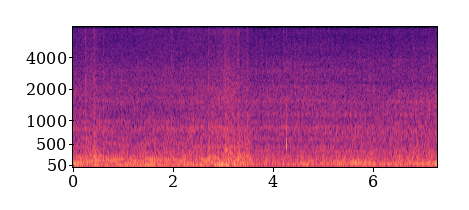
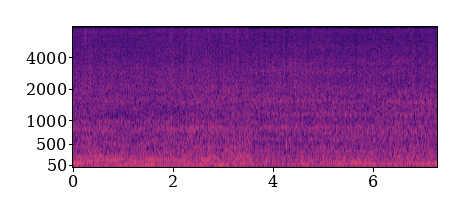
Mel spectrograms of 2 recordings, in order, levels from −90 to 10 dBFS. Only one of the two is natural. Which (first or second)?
first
